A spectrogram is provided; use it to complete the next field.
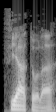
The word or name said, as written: fiatola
